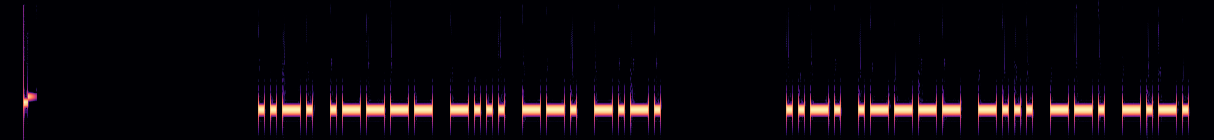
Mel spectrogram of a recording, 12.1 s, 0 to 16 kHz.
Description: Morse code, heard as a keyed tone, about 21 wpm, 700 Hz. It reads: F1BGC F1BGC
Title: DXCC-100 Call Signs - 5 Characters - Repeated 3x - 20wpm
